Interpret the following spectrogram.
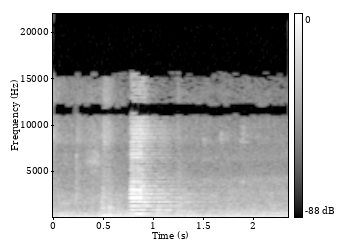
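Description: A vehicle horn gives one short, steady-pitched beep about three-quarters of a second in, over low street background noise.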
